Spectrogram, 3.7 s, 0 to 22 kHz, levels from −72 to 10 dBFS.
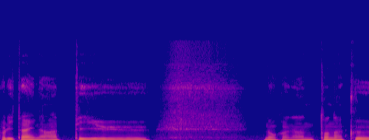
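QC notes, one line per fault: No faults found in this speech recording on audition.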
